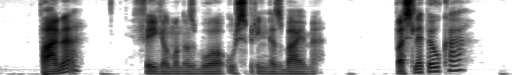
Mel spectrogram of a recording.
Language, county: Lithuanian, Vilnius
